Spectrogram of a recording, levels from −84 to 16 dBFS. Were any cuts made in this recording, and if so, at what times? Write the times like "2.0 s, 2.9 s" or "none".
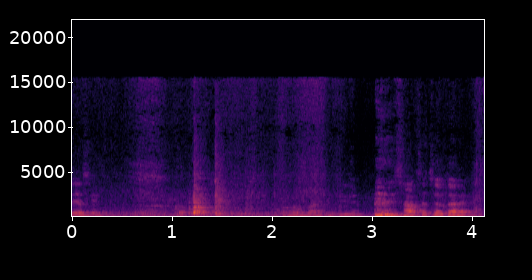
2.8 s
